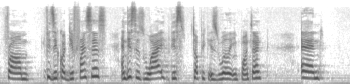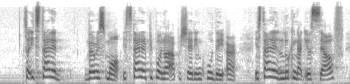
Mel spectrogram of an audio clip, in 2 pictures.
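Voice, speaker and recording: A young woman from Rwanda gives an earnest, conversational talk on a large stage, speaking into a headset mic with frequent fillers and restarts. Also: high-pitched. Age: young adult. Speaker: student speaker. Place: large dark auditorium stage.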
